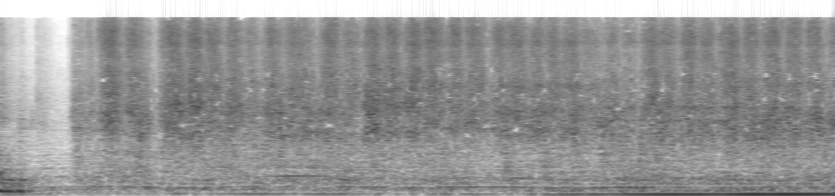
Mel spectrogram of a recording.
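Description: Sandpaper being rubbed by hand along a wooden door frame, in quick, regular back-and-forth strokes of about three a second. The sanding starts about a second in.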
